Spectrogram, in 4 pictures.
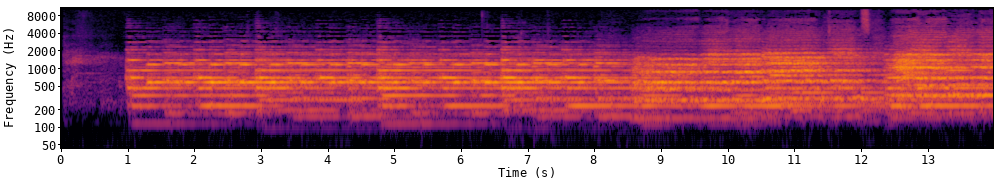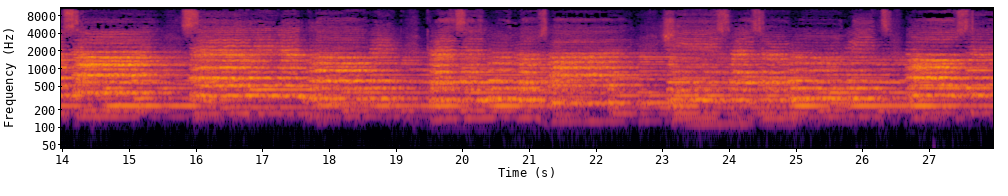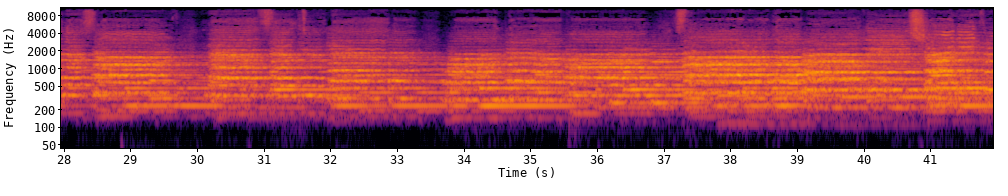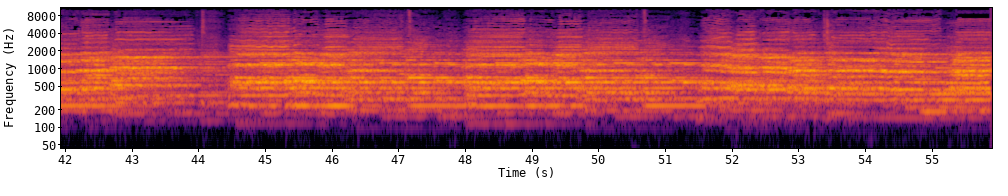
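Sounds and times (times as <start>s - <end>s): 
choir singing a Ukrainian winter holiday song: 1.0s - 55.8s.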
